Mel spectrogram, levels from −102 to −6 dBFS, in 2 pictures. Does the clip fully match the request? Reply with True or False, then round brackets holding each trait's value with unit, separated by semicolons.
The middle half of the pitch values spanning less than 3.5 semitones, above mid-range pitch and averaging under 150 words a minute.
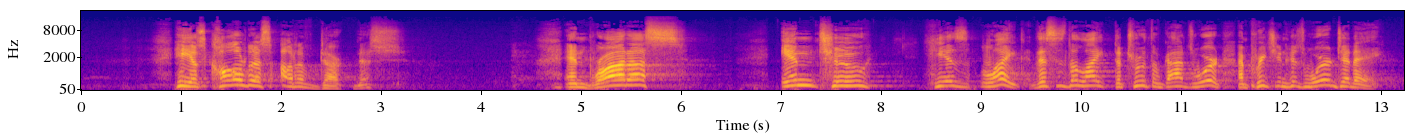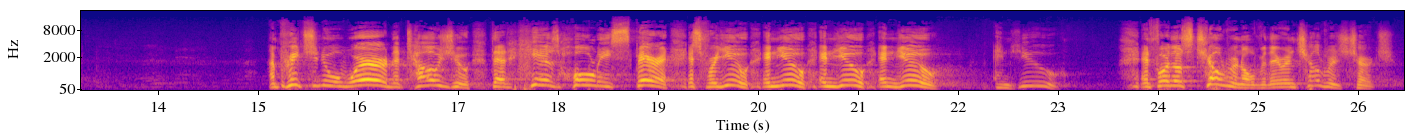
False (4.7 semitones; 225 Hz; 140 wpm)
